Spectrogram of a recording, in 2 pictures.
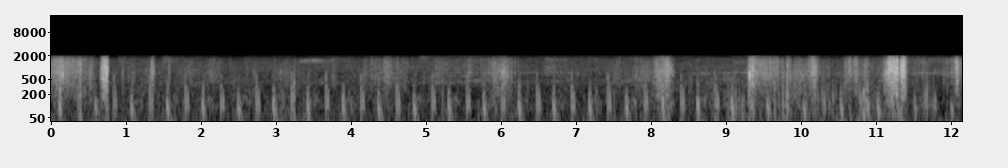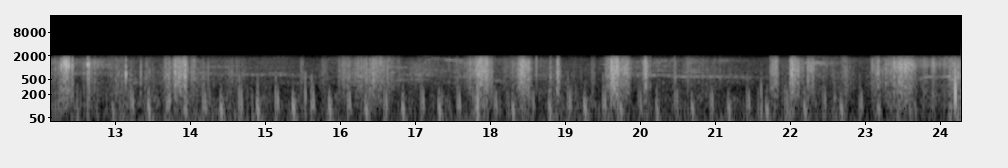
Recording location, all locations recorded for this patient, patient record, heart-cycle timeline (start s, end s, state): mitral valve (MV)
mitral valve (MV)
#Age: Infant
#Sex: Female
#Height: 64.0 cm
#Weight: 8.7 kg
#Pregnancy status: False
#Murmur: Present
#Murmur locations: mitral valve (MV)
#Most audible location: mitral valve (MV)
#Systolic murmur timing: Holosystolic
#Systolic murmur shape: Plateau
#Systolic murmur grading: I/VI
#Systolic murmur pitch: Low
#Systolic murmur quality: Blowing
#Diastolic murmur timing: nan
#Diastolic murmur shape: nan
#Diastolic murmur grading: nan
#Diastolic murmur pitch: nan
#Diastolic murmur quality: nan
#Outcome: Abnormal
#Campaign: 2015 screening campaign
0.00	2.25	unannotated
2.25	2.33	S1
2.33	2.47	systole
2.47	2.55	S2
2.55	2.73	diastole
2.73	2.80	S1
2.80	2.95	systole
2.95	3.00	S2
3.00	3.22	diastole
3.22	3.28	S1
3.28	3.41	systole
3.41	3.47	S2
3.47	3.65	diastole
3.65	3.71	S1
3.71	3.88	systole
3.88	3.94	S2
3.94	4.13	diastole
4.13	4.19	S1
4.19	4.35	systole
4.35	4.41	S2
4.41	4.60	diastole
4.60	4.66	S1
4.66	4.82	systole
4.82	4.88	S2
4.88	5.07	diastole
5.07	5.14	S1
5.14	5.29	systole
5.29	5.34	S2
5.34	5.53	diastole
5.53	5.60	S1
5.60	5.75	systole
5.75	5.80	S2
5.80	6.46	unannotated
6.46	6.54	S1
6.54	6.67	systole
6.67	6.74	S2
6.74	6.92	diastole
6.92	7.00	S1
7.00	7.16	systole
7.16	7.22	S2
7.22	7.42	diastole
7.42	7.48	S1
7.48	7.65	systole
7.65	7.71	S2
7.71	7.90	diastole
7.90	7.97	S1
7.97	24.29	unannotated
